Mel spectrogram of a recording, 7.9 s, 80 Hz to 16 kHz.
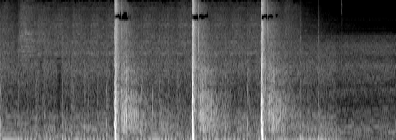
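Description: Three 9mm pistol shots from a Rock Island Armory 1911 A1, spaced about a second and a half apart, each followed by a short echo.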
